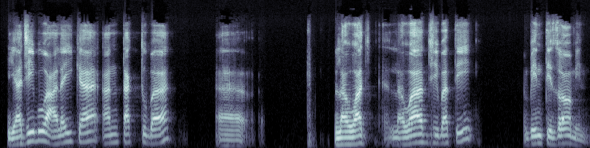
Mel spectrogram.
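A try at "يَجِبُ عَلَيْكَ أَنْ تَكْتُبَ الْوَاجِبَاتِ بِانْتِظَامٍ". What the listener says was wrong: আচ্ছা, এর ভুল আছে, ওয়াজিবাতি লামের উপর সুকুন হবে। তাহলে ইয়াজিবু আলাইকা আন তাকতুবাল ওয়াজিবাত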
